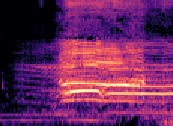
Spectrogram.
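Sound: sheep bleating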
